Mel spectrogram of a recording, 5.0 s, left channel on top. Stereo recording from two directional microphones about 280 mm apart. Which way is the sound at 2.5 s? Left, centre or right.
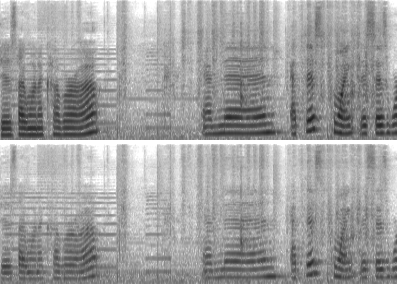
Left.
